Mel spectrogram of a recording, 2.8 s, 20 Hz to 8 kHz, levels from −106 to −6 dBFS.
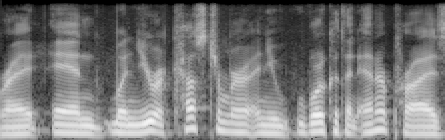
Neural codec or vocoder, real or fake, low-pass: codec, 16 kHz, 4 kbps, X-Codec, HuBERT features, trained on balanced general audio; fake; 7.2 kHz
